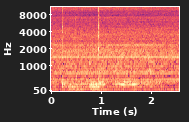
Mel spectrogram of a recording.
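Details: Tronxy XY-2 Pro 2E dual-colour 3D printer, bought March 2022: hum with sweeping motor tones broken by sharp clicks from one extruder, seemingly during z-hop; other extruder quiet.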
